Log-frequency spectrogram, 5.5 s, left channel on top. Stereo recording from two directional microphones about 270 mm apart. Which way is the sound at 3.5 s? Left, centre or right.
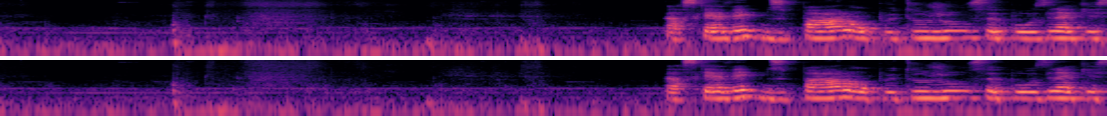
Centre.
